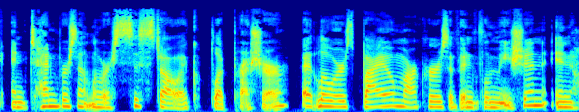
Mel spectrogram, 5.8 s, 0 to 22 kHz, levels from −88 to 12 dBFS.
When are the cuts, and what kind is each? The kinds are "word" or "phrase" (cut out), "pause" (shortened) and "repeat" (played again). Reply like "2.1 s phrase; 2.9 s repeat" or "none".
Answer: 2.9 s pause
